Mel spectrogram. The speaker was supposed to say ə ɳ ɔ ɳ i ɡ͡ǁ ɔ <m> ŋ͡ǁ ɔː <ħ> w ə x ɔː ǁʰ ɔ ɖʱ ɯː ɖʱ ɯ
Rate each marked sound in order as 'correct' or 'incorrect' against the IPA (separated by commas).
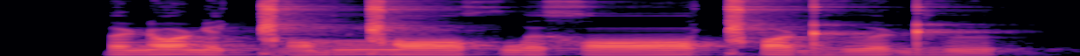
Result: correct, incorrect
